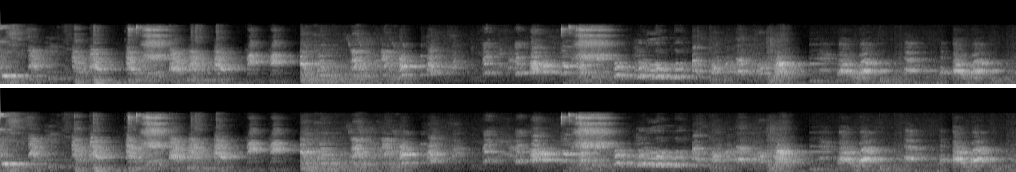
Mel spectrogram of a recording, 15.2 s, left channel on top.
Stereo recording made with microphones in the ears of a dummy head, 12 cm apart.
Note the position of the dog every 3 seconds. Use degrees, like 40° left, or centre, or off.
20° right, 20° left, 50° left, 40° left, 10° right.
